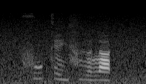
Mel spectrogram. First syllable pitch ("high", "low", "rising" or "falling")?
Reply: rising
